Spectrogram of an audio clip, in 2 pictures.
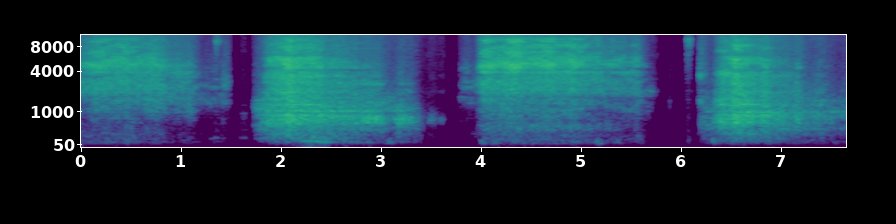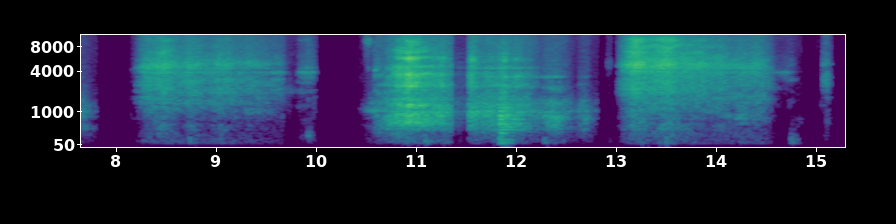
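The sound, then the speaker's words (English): Slow, deep breaths during a breathing exercise, taken with eyes closed while swaying the arms: a faint, steady series of long, airy, hissing breaths separated by brief silent gaps. “Close our eyes, 10 deep breaths, go.”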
